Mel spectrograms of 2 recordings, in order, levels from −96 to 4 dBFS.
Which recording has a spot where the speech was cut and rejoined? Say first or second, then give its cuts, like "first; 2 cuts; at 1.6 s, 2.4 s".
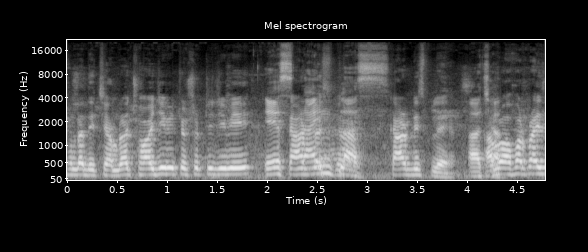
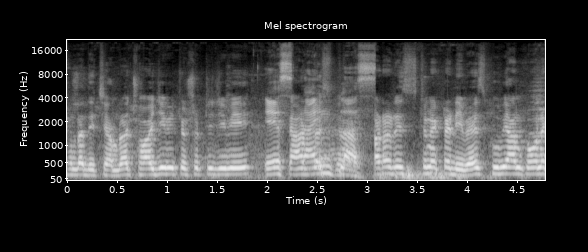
second; 1 cut; at 3.1 s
